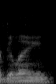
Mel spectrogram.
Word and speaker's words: Ghislaine: As best as we know, it's been publicly reported that in 2024, Ghislaine Maxwell or Ghislaine, I think it's how it's pronounced, arranged and wired $1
